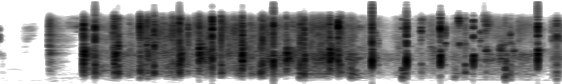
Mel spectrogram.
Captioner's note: audience applauding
